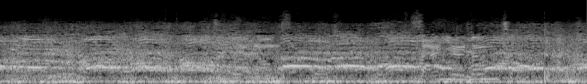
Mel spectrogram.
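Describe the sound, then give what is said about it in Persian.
Protesters in Izeh, Iran, chant slogans against the country's leaders on a video recording: a loud, unbroken crowd of shouting voices with occasional yells and whoops rising above. “این اعتراض‌ها از جمله در شهر کرد اندیمشک، درود و ایزه رخ داده و در آن معترضان علیه رهبر جمهوری اسلامی و دیگر مقام‌های نظام شعار دادند. صدای ویدیویی از ایزه را می‌شنوید.”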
